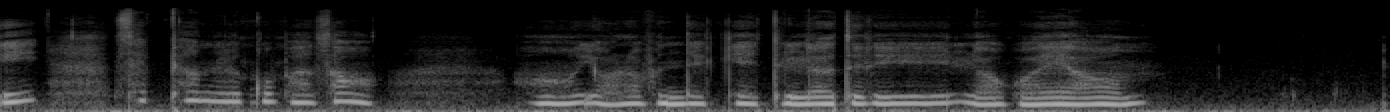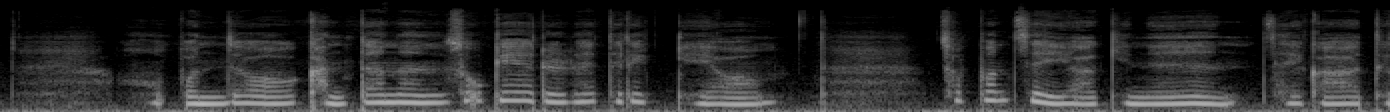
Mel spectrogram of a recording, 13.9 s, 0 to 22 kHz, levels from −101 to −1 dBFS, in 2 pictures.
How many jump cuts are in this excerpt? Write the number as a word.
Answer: one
